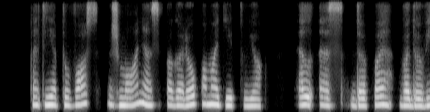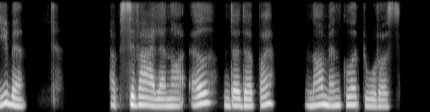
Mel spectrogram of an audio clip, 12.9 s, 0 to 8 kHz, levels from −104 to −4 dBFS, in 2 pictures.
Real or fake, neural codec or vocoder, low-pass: fake; codec, 24 kHz, 0.5 kbps, DualCodec; 7.2 kHz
